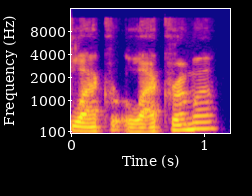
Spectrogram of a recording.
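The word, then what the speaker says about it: Lachryma: And then when Lacrima, I think it's pronounced Lacrima. It's a Latin word, and I don't speak Latin, so the word means tears in Latin.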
